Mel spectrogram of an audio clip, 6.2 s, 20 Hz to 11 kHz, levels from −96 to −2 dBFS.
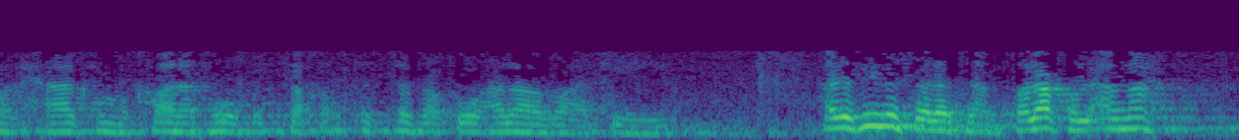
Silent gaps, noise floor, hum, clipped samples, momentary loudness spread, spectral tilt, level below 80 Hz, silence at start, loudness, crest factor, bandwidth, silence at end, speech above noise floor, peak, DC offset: none; -56 dBFS; none; under 0.1%; 16 LU; -12 dB/octave; -68 dBFS; 0 s; -35 LUFS; 20 dB; 3.7 kHz; 0 s; 21 dB; -16 dBFS; under 0.1%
